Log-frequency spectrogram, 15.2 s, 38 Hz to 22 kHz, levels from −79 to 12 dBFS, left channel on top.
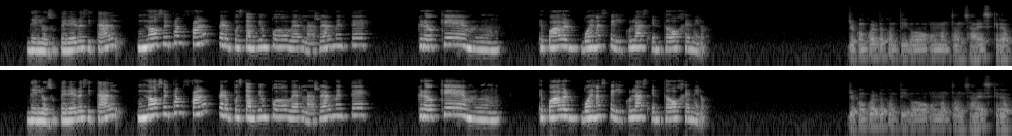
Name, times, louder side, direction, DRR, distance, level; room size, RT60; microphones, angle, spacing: voice 1, 0.4-1.8 2.1-5.5 6.3-7.5 8.1-10.6, right 3 dB, 35° right, 0.5 m, -21 dB
voice 2, 12.7-15.1, left 1 dB, 30° left, 1.5 m, -33 dB
6.3 x 5.6 x 3.0 m
head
